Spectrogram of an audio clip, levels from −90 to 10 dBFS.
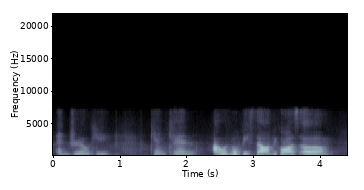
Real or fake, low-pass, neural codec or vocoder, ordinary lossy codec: fake; 7.2 kHz; codec, 24 kHz, 0.5 kbps, DualCodec; none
